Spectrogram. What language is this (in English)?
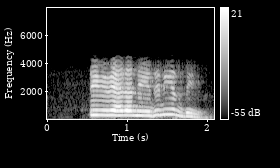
Punjabi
